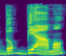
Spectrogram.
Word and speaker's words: dobbiamo: Perceba que o dobbiamo, que você vai pronunciar já já junto comigo, tem dois Bs, por isso vamos dar uma reforçada na hora de pronunciar.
